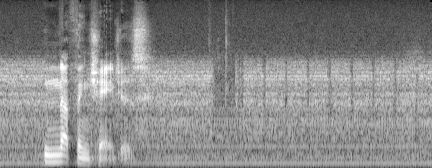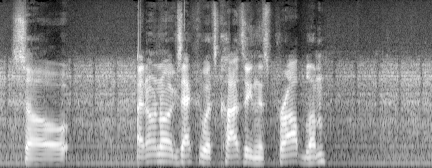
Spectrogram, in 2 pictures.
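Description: A man's voice speaks in short bursts through a small handheld radio's loudspeaker.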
